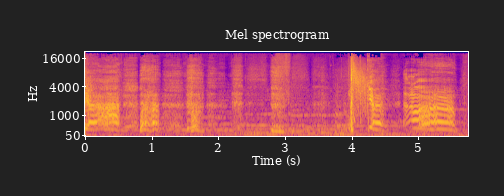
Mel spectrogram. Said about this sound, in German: Diesmal griff der Dominus nicht zum Brandeisen, sondern zur Peitsche.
